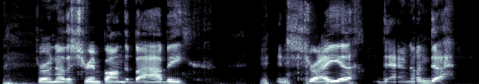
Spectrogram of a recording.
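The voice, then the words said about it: Put-on Australian accent. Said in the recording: “I get a little bit better every day at my Australian accent”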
